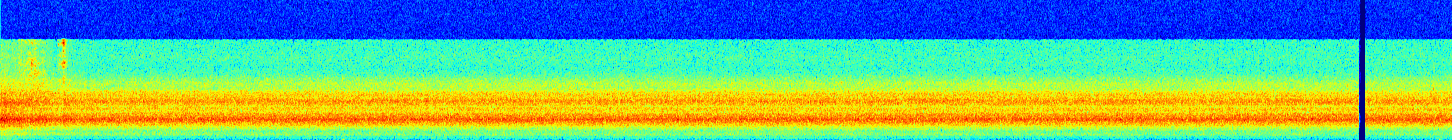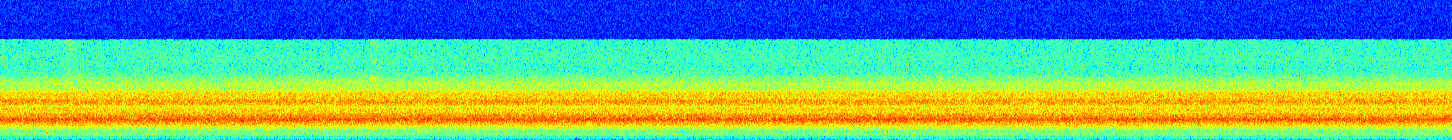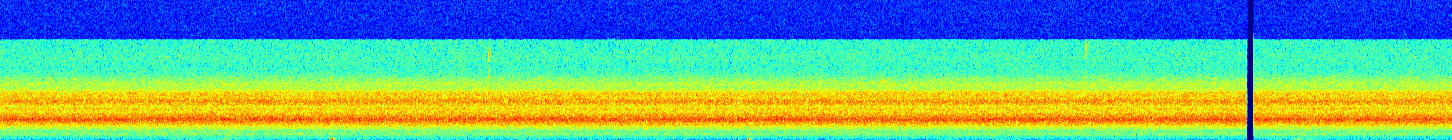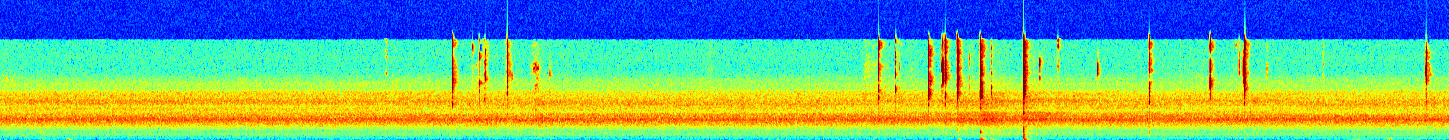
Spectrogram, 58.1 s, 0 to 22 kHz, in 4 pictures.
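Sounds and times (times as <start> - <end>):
faint steady hiss: 0.0 - 58.0
computer mouse clicks: 48.1 - 49.0, 52.3 - 54.2
keyboard typing: 52.3 - 54.0.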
